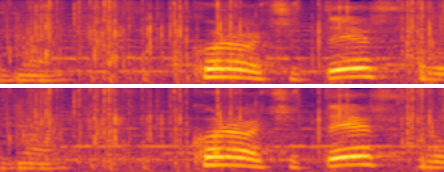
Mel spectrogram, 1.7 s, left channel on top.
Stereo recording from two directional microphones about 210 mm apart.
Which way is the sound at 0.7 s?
20° right (ahead or behind).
